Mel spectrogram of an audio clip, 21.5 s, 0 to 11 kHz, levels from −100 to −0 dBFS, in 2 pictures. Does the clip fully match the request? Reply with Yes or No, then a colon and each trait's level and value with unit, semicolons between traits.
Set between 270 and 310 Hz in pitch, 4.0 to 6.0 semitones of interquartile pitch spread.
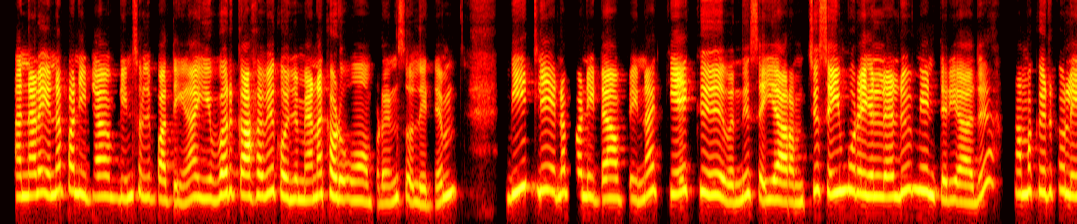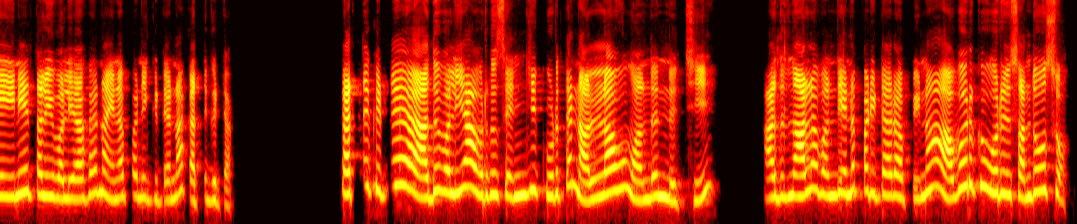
Yes: very high, 300 Hz; average, 4.5 semitones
